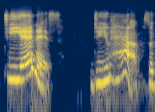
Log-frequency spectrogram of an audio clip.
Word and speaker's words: tienes: the last phrase is tienes tienes and again look at those vowels tennis has some vowels in it t the I makes the e sound remember so it's tienes do you have so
